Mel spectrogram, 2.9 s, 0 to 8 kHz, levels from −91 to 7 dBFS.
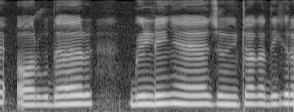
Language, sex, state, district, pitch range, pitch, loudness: Hindi, female, Jharkhand, Palamu, 220-230 Hz, 225 Hz, -14 LUFS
